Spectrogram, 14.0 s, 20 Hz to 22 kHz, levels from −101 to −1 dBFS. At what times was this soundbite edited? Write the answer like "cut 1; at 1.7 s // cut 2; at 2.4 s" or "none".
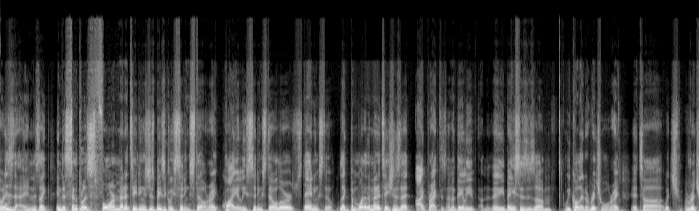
cut 1; at 6.7 s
